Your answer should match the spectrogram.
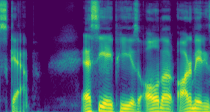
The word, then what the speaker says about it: SCAP: These come from NIST's Security Content Automation Protocol, or SCAP, pronounced SCAP.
